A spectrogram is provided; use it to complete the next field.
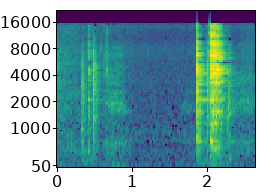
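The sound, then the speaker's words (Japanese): A few light ceramic clinks and taps of a mug being warmed while preparing drip coffee, a soft cluster early on, then a louder, brighter clatter near the end, like the mug knocking against a counter or another dish, with no talking. “マグカップを温めてます”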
